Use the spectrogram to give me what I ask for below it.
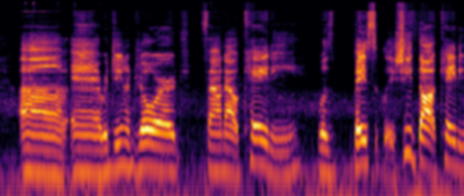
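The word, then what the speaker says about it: Cady: But because she is who she is, Regina was, the competition was Katie or Caddy. They would accidentally pronounce her name Caddy because it was spelled like caddy, like who's my caddy, or the golf caddy, right?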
